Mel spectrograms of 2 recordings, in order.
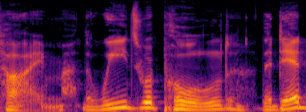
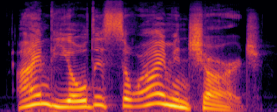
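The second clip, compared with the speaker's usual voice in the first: higher, louder bossy claim; bossy filly; 9 semitones higher, 4 dB louder than usual. A narrator's reading. Older sister insisting on her authority, higher and bossy. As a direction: pull rank on him.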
